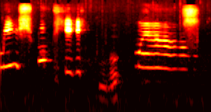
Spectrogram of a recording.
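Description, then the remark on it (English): A cat meows several times, a run of short, clear calls followed by a longer, drawn-out meow near the end, with brief breathy hisses between them. “Hey, kitty. Cute cat.”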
